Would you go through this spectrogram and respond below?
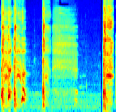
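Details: A person coughs while talking to the camera.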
